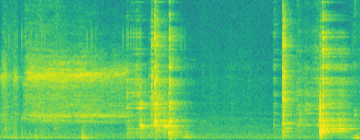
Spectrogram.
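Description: A hot cooking pot of curry oxtail carried over to a crock pot, with metal clinks and clanks of the pot and utensils, close and intermittent, a couple of sharp knocks near the end.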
